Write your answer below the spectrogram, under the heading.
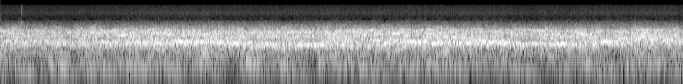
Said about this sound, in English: Listen to that crowd cheer as Fred Allen leads his parade of stars to the Old Town Hall.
